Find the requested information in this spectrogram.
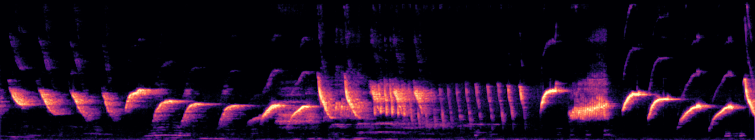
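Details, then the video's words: Canary song offered as training material: a series of slurred, descending whistled notes, then a fast buzzy trill of repeated notes, ending with more downslurred whistles. "CENDRT MATERI BURUNG KENARI"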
